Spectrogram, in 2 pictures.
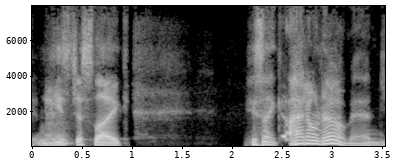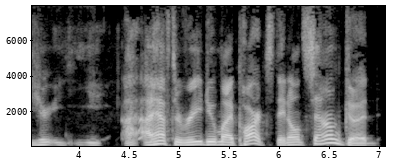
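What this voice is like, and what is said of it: Philadelphia accent. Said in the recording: “my stupid voice from Philadelphia, where I can't even say water”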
